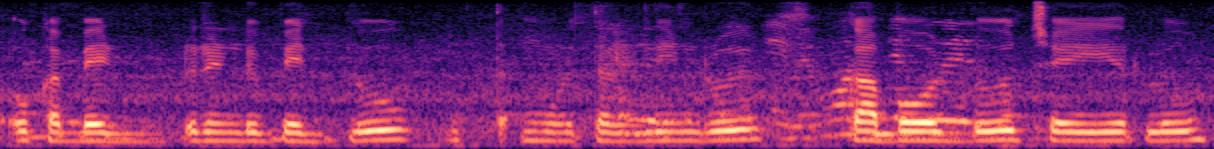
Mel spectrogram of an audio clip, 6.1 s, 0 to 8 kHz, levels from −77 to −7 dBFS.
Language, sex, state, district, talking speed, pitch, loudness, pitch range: Telugu, female, Andhra Pradesh, Sri Satya Sai, 100 wpm, 180 Hz, -17 LUFS, 175-190 Hz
